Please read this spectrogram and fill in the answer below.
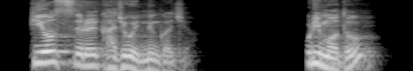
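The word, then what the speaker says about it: βίος: 그 중에 대표적인 것이 비오스라고 하는 단어가 있습니다. 우리가 영어에서 바이오라고 알고 있죠. 예, 그 I자를 영어에서는 I라고 발음하니까 바이오가 되고요. 예, 여기 라틴어나 헬라어에서는 그냥 E라고 발음하니까 비오가 됩니다. 예, 비오스.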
